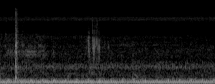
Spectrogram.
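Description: A motor running steadily with a low, even hum, with a sharp click just after the start and a short faint scrape about a second in.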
